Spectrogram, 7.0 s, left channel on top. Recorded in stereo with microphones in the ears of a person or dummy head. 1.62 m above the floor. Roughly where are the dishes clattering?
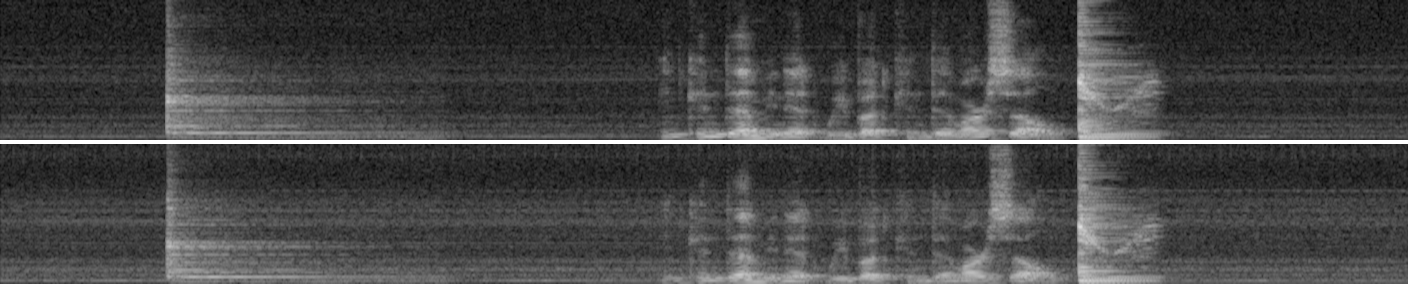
Left.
